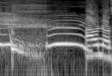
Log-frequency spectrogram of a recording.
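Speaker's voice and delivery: high, slow words through laughter; laughing hard. Real, not acted. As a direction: laugh until the words break.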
